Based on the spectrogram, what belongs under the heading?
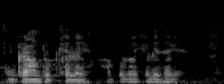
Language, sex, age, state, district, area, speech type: Assamese, male, 30-45, Assam, Dibrugarh, urban, spontaneous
